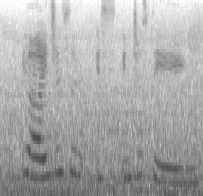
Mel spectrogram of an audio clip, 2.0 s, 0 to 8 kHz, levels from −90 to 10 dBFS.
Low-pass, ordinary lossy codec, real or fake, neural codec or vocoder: none; none; real; none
